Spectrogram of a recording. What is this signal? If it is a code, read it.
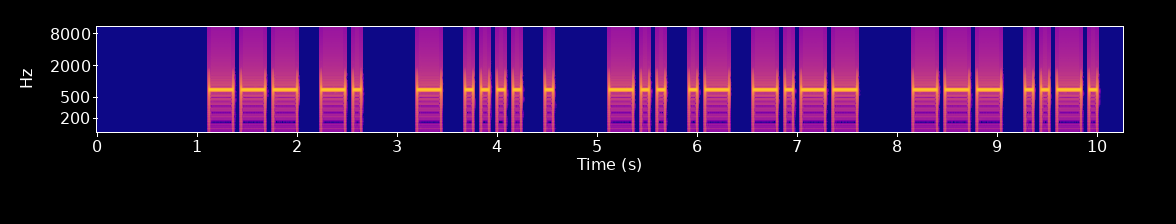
Morse code, heard as a keyed tone, about 15 wpm, 700 Hz. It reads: ON THE DAY OF
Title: Sets of 5 Words Encore 15wpm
